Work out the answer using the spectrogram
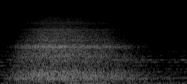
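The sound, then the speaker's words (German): A single deep inhale drawn through the nose: a soft, breathy rush of air that swells over the first half-second, holds steady, then gradually thins out as the breath tapers off. “Durch die Nase einatmen”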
